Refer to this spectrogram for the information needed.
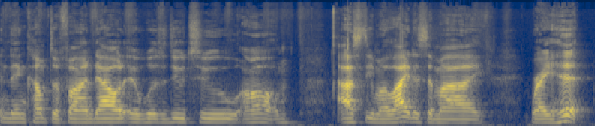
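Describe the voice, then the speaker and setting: Here a man speaks at medium pitch. His intonation is monotone and flat. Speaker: podcast co-host, wheelchair user. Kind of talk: casual chat. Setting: eating during recording. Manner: halting.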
